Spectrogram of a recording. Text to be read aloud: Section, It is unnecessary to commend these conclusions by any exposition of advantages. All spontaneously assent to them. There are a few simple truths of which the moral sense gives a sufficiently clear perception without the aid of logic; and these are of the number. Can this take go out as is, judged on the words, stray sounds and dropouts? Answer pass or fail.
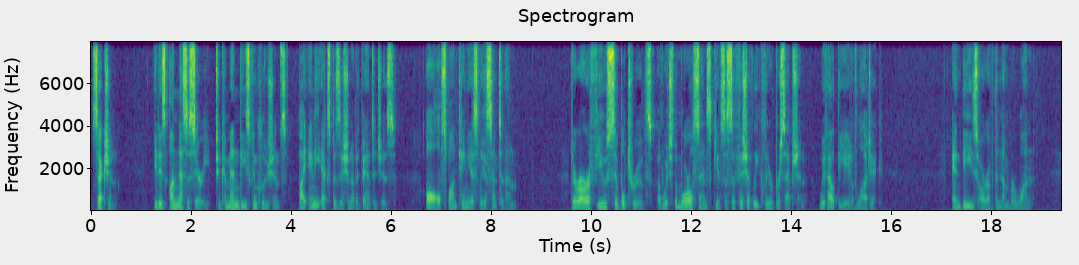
fail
